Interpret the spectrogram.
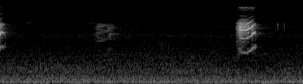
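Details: Female double-collared seedeater calling, a call used to excite males and get them singing. A faint high note near one second, then one loud, brief, high-pitched chirp with a downward tail. Otherwise a quiet background hiss.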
